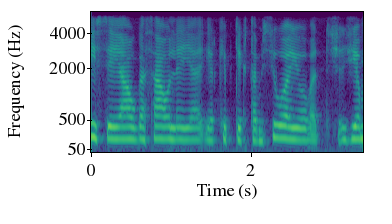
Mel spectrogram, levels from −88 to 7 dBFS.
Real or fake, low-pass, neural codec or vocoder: real; 5.4 kHz; none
